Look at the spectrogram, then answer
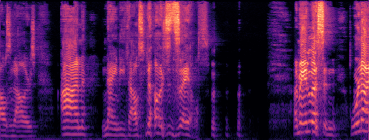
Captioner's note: laughs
